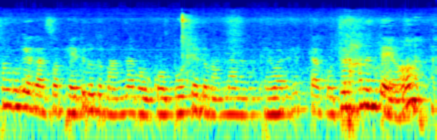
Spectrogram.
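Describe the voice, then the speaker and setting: A woman's voice: on the low side, brisk, warm tone, a little hiss or hum. A woman interpreting a sermon into Korean, speaking to the congregation in a polished, explanatory way. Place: church sanctuary. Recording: echoey church hall, distant mic.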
